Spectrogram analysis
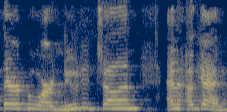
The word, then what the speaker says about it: Jun: any newbies out there who are new to john and again like we're saying john rhymes are fun but you can say june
